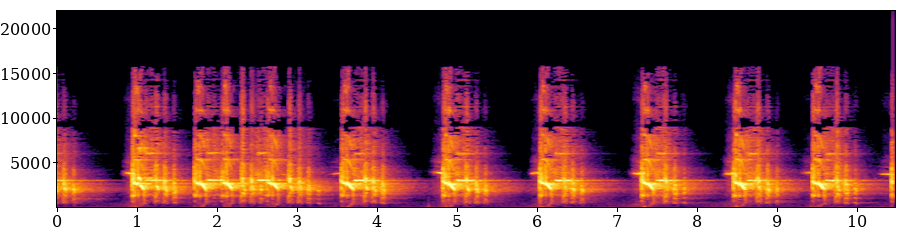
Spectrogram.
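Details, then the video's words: Black francolin, described as the Irani teetar variety, giving harsh, grating squawky phrases with a strong steady tone, repeated about once a second across ten seconds with short silent gaps; no other sounds heard. "Teetar | IRANI Teetar speaking"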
